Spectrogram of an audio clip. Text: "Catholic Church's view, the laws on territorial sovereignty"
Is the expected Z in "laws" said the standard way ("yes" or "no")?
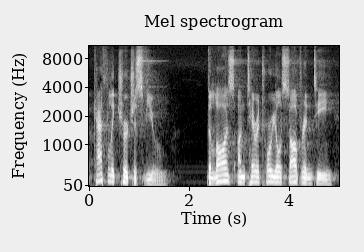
yes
